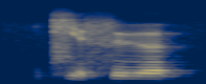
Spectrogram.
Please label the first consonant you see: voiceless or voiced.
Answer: voiceless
